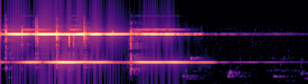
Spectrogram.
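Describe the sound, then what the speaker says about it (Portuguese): A small handheld bell is shaken in quick repeated strikes, bright and close, and its ringing tone decays after the last strike with a few faint tinkles. "O sininho da vitória de Cristo"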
